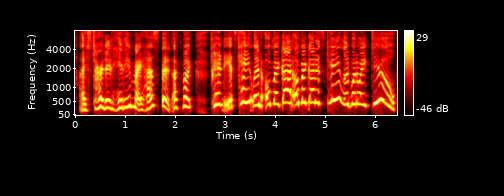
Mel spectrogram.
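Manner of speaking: high, breathless excitement; squealing with disbelief; excited. Retold or imitated. Excited retelling of text arrival.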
